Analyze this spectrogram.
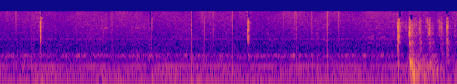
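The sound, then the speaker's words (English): Mallet and chisel cutting a rock: a few sparse, sharp taps spaced well apart, then a heavier, louder strike with a brief clatter near the end. “Hand me that mallet and chisel.”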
